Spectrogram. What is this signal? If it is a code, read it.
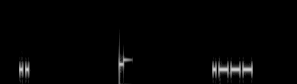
Morse code, heard as a keyed tone, about 40 wpm, 700 Hz. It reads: I J
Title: Single Character (Letter:Number:Punctuation:Prosign) Alt 40wpm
